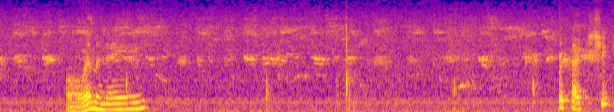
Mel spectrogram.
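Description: A wooden spoon stirs fruit slices in a glass pitcher of water, knocking lightly against the glass.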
